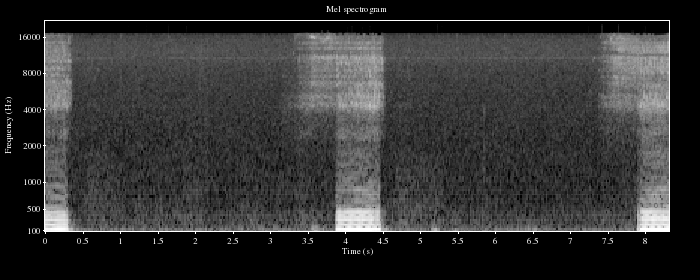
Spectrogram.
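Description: Loud, low rumbling snores about every four seconds, roughly 15 a minute, with quiet breathing between them.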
